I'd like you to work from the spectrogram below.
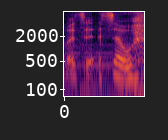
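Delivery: usual speaking voice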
